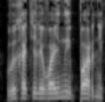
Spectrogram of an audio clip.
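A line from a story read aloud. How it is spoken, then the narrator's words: Shouting. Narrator (Russian): кричал он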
